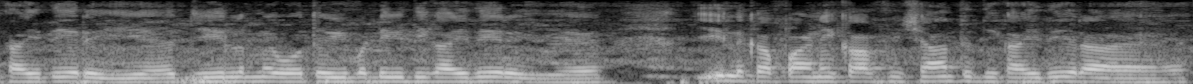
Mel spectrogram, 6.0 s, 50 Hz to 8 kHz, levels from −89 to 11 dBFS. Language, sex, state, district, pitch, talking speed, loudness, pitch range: Hindi, male, Haryana, Rohtak, 150 Hz, 220 wpm, -14 LUFS, 140-155 Hz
